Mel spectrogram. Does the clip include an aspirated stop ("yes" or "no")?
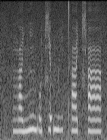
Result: yes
